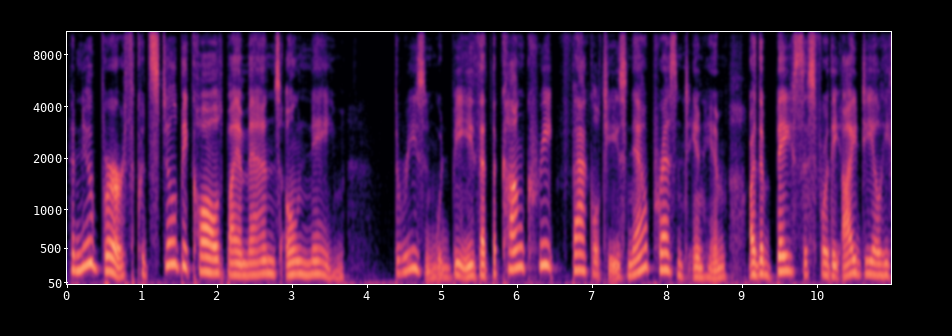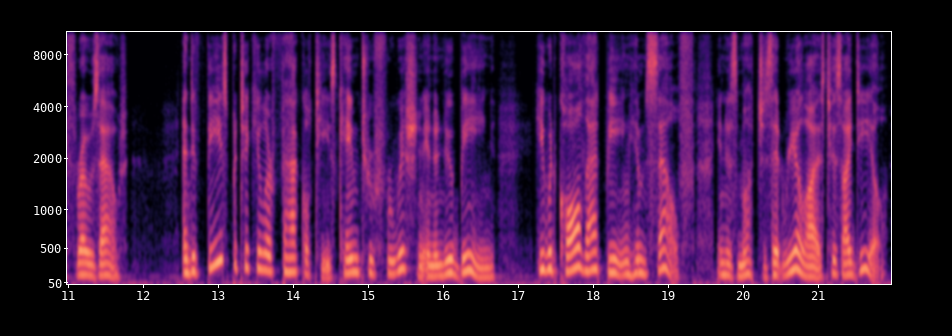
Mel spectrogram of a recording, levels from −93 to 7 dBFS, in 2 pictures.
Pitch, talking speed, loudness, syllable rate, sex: 170 Hz, 160 wpm, -20 LUFS, 4.2 syllables/s, female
